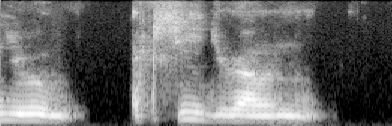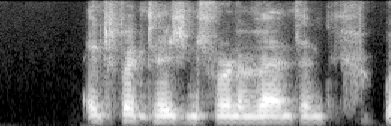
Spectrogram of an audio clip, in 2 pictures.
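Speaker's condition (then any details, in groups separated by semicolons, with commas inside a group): Cerebral palsy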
